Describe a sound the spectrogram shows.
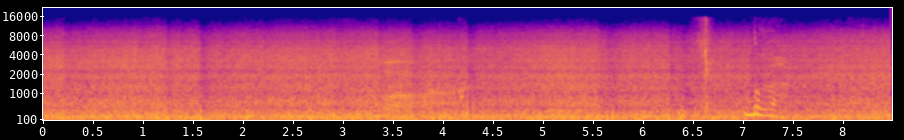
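Heavy waves crash and roar against rocks.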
